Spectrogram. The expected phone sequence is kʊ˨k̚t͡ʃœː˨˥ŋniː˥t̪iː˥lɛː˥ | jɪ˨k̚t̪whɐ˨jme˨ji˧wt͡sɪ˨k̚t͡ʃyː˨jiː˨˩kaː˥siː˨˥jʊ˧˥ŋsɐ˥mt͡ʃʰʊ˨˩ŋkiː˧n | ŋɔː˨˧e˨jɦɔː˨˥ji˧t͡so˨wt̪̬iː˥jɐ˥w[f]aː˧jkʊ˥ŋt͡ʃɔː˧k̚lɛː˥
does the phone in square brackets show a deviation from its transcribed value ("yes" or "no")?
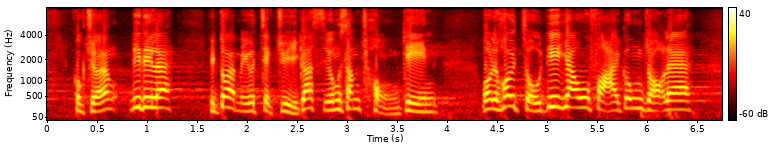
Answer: no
